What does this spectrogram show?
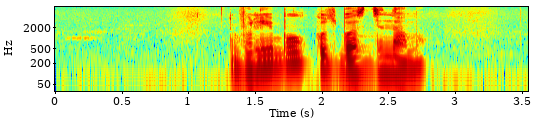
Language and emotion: Russian, neutral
